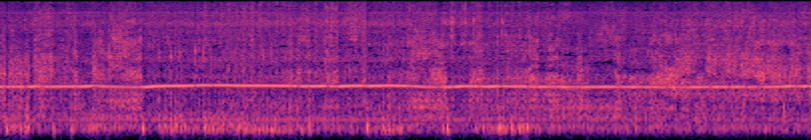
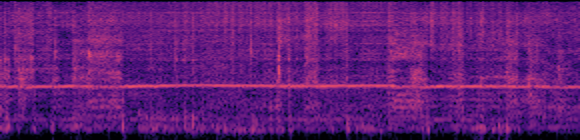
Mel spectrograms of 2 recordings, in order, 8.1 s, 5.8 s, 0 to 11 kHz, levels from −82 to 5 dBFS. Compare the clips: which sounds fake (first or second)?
second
